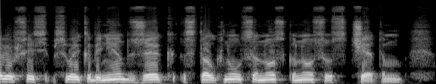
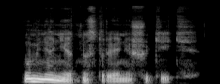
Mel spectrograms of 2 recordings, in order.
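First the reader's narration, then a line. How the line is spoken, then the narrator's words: Gloomy reply. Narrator (Russian): мрачно отозвался Джек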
